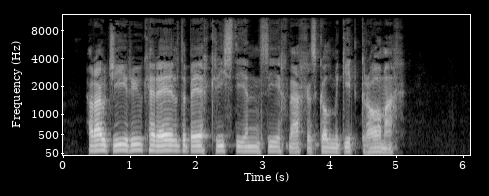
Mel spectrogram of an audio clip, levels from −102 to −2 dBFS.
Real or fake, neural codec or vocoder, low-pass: real; none; 10.8 kHz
